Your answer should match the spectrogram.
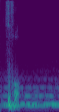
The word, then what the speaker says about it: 昔: 的昔字，在古代还有个发音叫错啊，错误的错啊，它还有个发音是错。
